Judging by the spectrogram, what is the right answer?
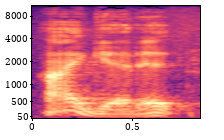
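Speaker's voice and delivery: low, musing realisation; in thought. Shown as a demonstration. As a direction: say it as if thinking it through. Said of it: "in thought".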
